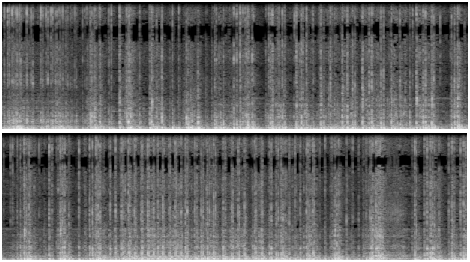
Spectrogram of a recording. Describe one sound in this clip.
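A dragster engine revs in sharp, crackling bursts.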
